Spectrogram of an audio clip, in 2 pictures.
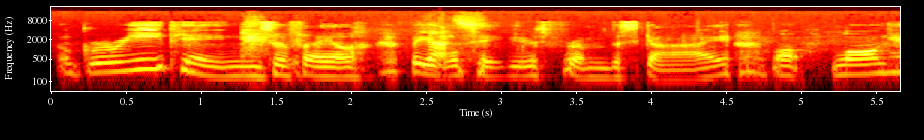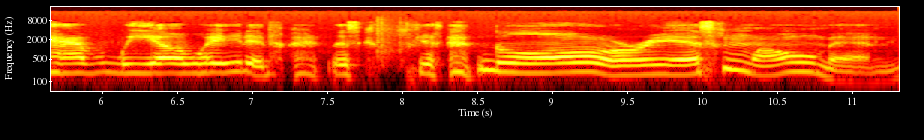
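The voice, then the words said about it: Droopy Dog impression. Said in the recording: “I kind of assumed like he talked like Droopy Dog... That's exactly how I pictured it. That was very good.”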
